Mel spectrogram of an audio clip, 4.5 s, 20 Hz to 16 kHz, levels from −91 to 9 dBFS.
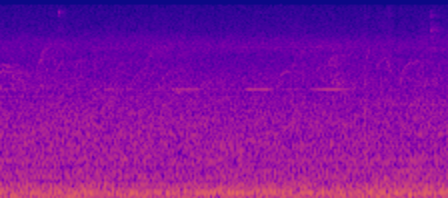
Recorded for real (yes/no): yes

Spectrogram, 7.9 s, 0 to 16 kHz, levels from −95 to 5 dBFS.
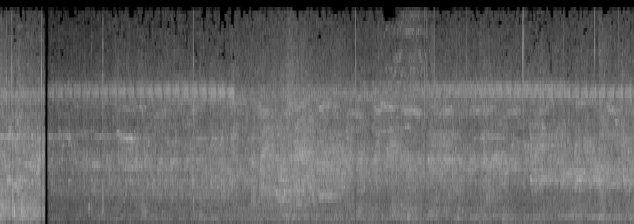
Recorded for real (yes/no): yes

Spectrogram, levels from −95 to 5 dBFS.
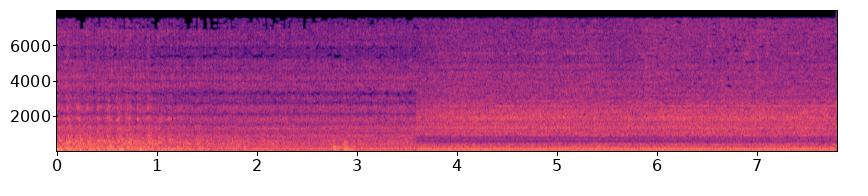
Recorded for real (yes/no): yes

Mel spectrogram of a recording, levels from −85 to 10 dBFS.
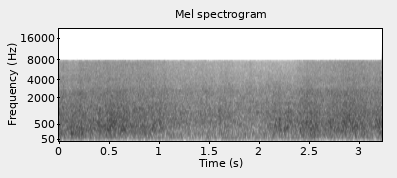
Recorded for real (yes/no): no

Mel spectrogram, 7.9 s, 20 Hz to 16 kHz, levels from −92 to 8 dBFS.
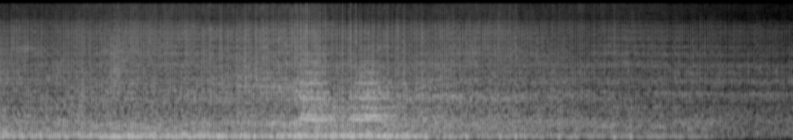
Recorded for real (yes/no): no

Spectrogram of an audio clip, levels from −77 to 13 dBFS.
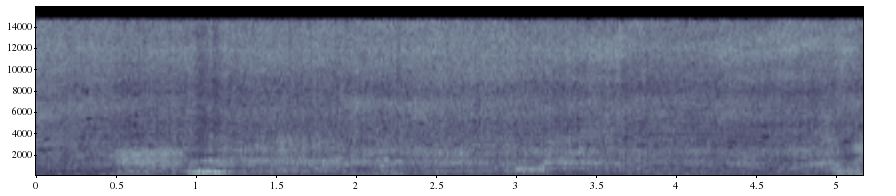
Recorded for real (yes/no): no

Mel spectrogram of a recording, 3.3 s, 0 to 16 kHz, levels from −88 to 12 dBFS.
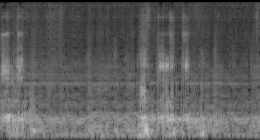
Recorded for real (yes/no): no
